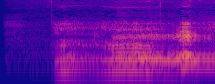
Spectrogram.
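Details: Scottish Terriers wrestling; after half a second of near silence a steady, throaty growl starts and runs to the end, swelling into a louder, rougher snarl near the close.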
